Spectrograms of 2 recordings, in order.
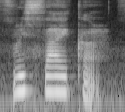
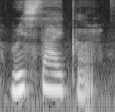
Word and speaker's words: recycle: 번째시는 쌍시옷 소리가 나구요 뒤에 씨는 키읔 소리가납니다 r은 리을이는이 소리 y는 여기서는 아이로 발음 되고요 l은 리을 소리 단어 마지막에 2는 거의 소리가 없습니다 천천히 함께 읽어 볼게요 우리 싸이클 리사이클 재활용하다라는 우리말 정말 많이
